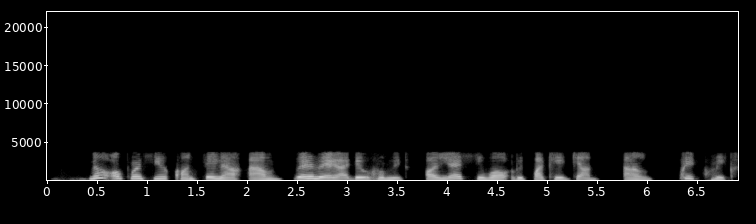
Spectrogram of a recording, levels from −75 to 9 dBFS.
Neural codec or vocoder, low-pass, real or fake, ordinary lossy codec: codec, 16 kHz, 0.5 kbps, FreqCodec, larger model; 3.6 kHz; fake; none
